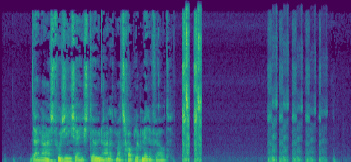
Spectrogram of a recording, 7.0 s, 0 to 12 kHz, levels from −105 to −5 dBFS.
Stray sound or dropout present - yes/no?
yes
